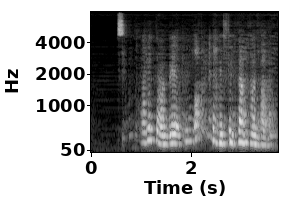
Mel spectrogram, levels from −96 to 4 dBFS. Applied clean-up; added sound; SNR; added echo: neural mask model DeepFilterNet 3.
